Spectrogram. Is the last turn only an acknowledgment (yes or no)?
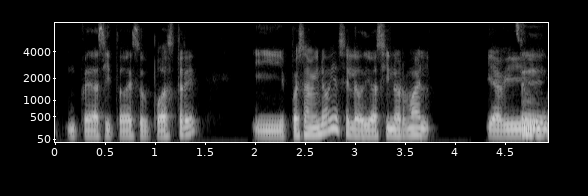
yes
